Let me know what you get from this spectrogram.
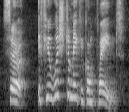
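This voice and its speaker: A woman's voice: high voice, very animated, unhurried, pitched above the performer's own voice. Woman playing a hesitant, indifferent pony clerk. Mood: indifferent, official. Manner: hesitant, bureaucratic, repetitive. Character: indifferent, slightly frightened pony government clerk.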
